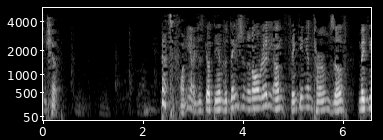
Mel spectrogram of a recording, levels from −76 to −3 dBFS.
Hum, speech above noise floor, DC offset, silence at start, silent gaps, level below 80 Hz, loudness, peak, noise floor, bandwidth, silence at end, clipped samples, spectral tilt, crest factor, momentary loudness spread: none; 40 dB; under 0.1%; 0 s; none; -56 dBFS; -24 LUFS; -2 dBFS; -63 dBFS; 5 kHz; 0 s; under 0.1%; -9 dB/octave; 22 dB; 9 LU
